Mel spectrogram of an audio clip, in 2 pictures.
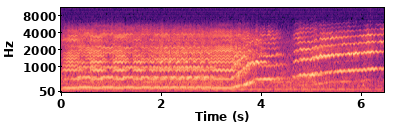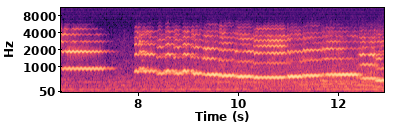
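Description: Clarinet glissando: a low note with a fast wavering trill, then about three and a half seconds in a smooth glide upward of more than two octaves to a high note held with vibrato. After a brief break the high line resumes and sinks slowly.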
